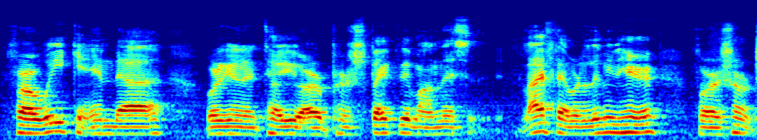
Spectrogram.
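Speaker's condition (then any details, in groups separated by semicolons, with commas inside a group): Traumatic brain injury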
